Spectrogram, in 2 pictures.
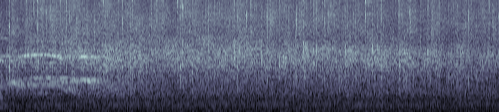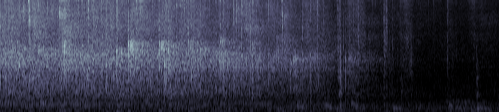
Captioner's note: audience applause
